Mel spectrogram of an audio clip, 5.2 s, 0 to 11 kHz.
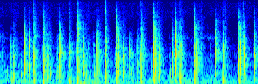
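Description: Long painted nails tap and scratch a hand-sized, rectangular printed cardboard box labeled 375 cotton swabs, held in both hands and squeezed lightly; the hollow box appears full. A quick, uneven run of dry, hollow taps with a midrange knock around 900 Hz dies away almost instantly, with faint scratchy sounds between the taps.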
